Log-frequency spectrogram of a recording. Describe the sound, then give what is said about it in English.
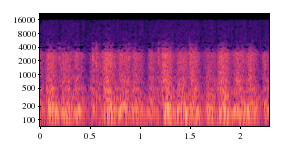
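A steam train chugs with a steady, rhythmic run of heavy puffs and a low mechanical rumble, fairly loud, laboring up a steep grade and slowing until it is barely making headway, with no voices. “Then, forced to fight its way up a steep grade, the train slowed down till it was barely making headway.”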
